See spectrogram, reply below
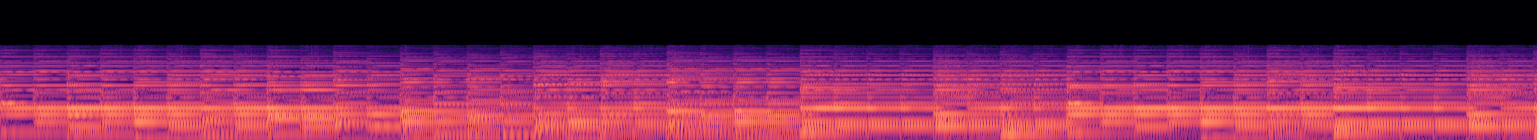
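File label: keyboard only, key d flat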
